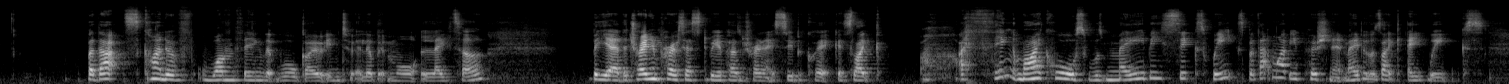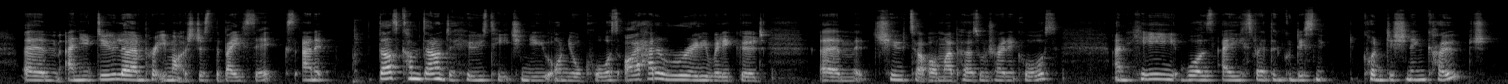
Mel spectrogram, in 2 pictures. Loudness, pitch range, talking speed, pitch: -25 LUFS, 195-245 Hz, 190 wpm, 210 Hz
